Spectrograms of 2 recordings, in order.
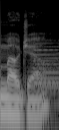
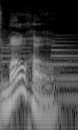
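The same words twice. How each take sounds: First: The middle consonant sounds like an English j. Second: The middle consonant sounds like an h. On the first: This is the cooler-sounding everyday way. "it really does sound so much cooler" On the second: This is the accepted way to say it. "So that's how I will be pronouncing it, but only for this video"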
